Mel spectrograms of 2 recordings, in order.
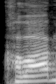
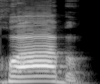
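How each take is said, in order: First: ख्वाब said as "kha-vaab", in two syllables; wrong full-letter reading. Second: ख्वाब said as "khwaab", one long syllable; half-letter reading. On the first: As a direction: put a full vowel after kh in ख्वाब. (ख्वाब को पूरे ख के साथ "खवाब" पढ़ें) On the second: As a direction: glide from kh straight into waab in ख्वाब. (ख्वाब में आधा ख, सीधे वा से जुड़ा) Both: Shown as a demonstration. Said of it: "ख्वाब नहीं पढ़ना".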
